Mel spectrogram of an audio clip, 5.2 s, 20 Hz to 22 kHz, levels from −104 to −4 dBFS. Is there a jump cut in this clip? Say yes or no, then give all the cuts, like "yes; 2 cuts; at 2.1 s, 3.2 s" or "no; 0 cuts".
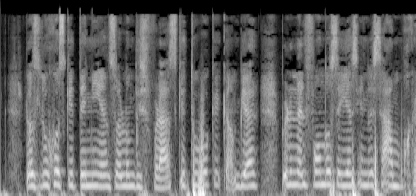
no; 0 cuts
